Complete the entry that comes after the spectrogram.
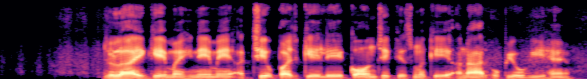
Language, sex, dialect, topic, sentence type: Hindi, male, Garhwali, agriculture, question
